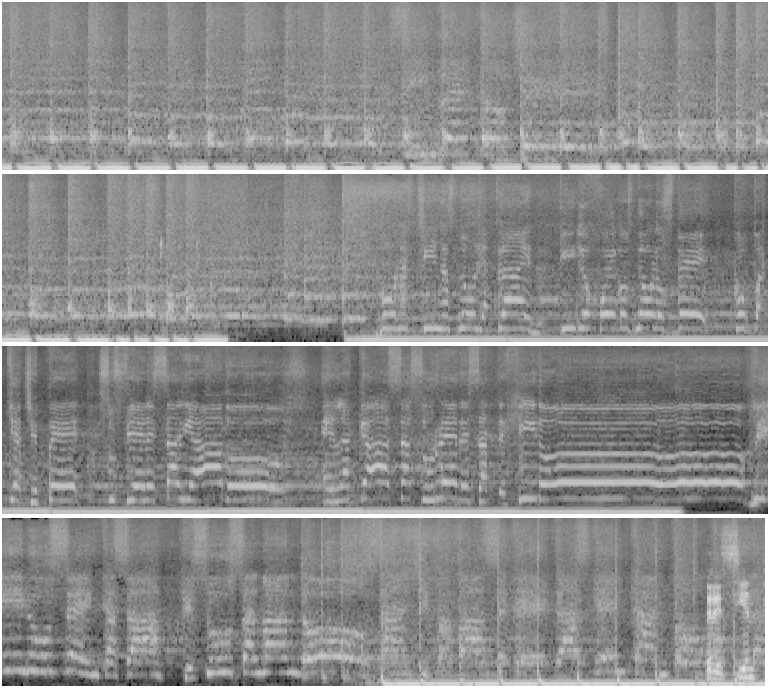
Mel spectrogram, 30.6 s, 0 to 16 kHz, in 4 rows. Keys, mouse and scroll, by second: 8.1 click, 9.1-12.0 typing, 15.2 typing, 20.7 click, 22.8 super+Return, 24.5-25.7 typing, 30.5-30.6 drag.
